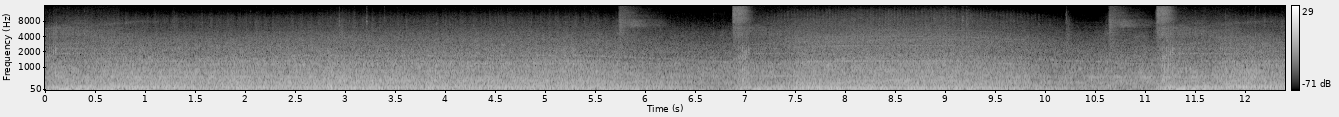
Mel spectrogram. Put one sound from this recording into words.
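A heavy truck engine rumbles low and steadily as the truck drives.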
